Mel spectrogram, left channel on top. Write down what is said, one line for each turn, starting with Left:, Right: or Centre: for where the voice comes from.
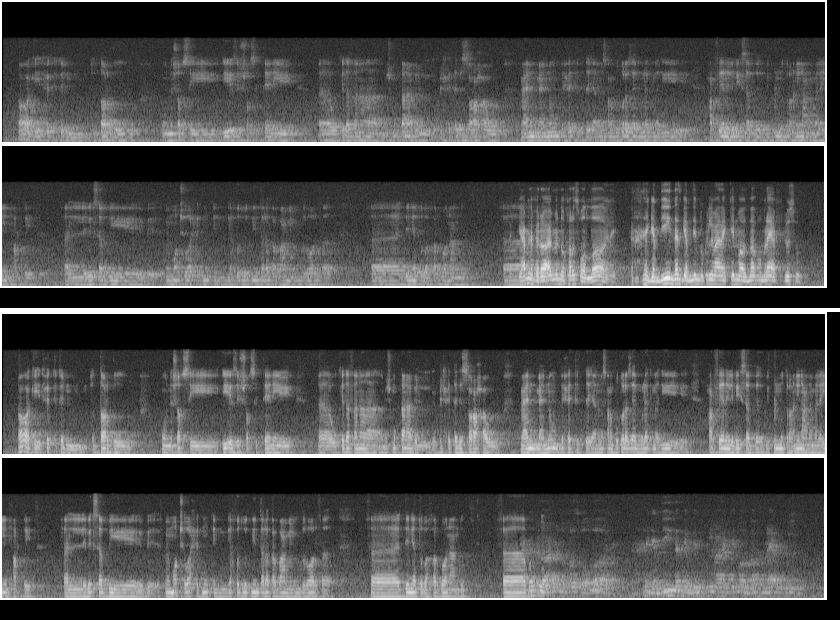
Right: اه اكيد حتة ال- الضرب و... وان شخص ي- يأذي الشخص التاني آه وكده فانا مش مقتنع بال... بالحتة دي الصراحة ومع إن... مع انهم بحتة يعني مثلا بطولة زي الملاكمة دي حرفيا اللي بيكسب بيكون مترهنين على ملايين حرفيا فاللي بيكسب بي... بي... من ماتش واحد ممكن ياخد له 2 3 4 مليون دولار ف... فالدنيا بتبقى خربانة عنده فبرضه
Left: يا عم ده في الرقم منه خالص والله <laughs> جامدين ناس جامدين بكل معنى الكلمه ودماغهم رايقه في فلوسهم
